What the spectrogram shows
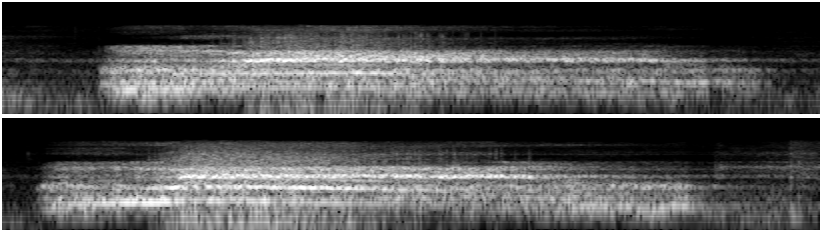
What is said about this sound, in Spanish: De hecho, aquí me traje algunos, por ejemplo, estos silbatos de prehispánicos. A ver, que suene, que suene.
